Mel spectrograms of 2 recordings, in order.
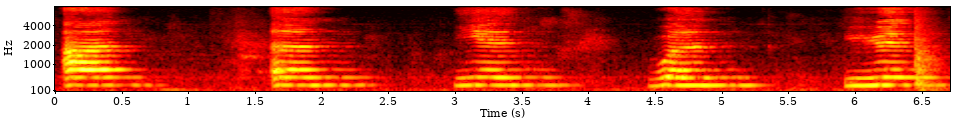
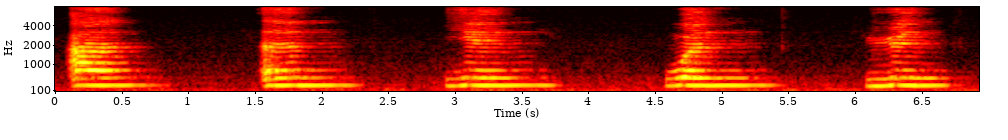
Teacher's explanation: Quand on prononce voyelle prénasale, la position de notre langue est assez basse et la forme de la langue est plutôt plate. Le devant de la langue touche les incisives inférieures.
